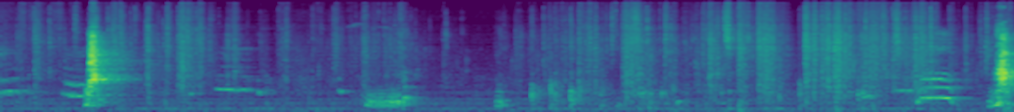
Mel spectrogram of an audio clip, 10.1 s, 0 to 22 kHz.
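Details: Four-week-old F1B Bernedoodle puppies at play, giving scattered high whimpers and short yips with a few sharp bursts, several pups overlapping amid quiet scuffling.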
